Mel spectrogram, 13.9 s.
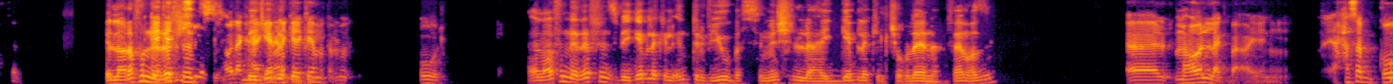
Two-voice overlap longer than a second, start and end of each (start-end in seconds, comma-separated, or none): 1.5-3.1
